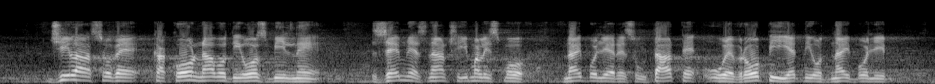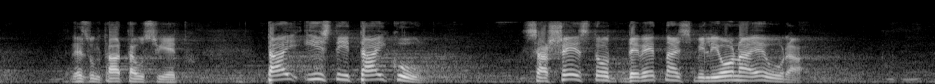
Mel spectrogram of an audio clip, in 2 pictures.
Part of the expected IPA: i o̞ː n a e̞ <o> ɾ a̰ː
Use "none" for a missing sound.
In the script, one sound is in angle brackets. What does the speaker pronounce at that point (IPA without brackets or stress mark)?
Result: u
